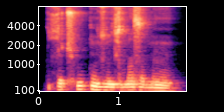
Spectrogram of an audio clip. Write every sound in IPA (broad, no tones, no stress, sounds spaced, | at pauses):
ç ɔ ʈ͡ʂʰ u k õ ɮ õ ʑ ɔ m ɐ zˤ o m ɐ̃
